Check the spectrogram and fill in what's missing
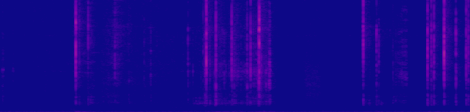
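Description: Long red fingernails tap and scratch the shell of a black Sony PlayStation controller, made of hollow hard plastic and held in both hands, and press its buttons. The result is quiet, sharp, bright clicks and ticks that come in scattered bursts with almost no ring, over a low steady hum.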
